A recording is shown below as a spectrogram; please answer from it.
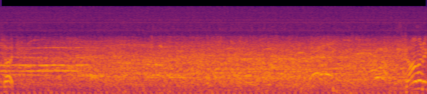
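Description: Steady crowd noise of many voices in a basketball arena during live play, over a constant low hum in the old broadcast recording.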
